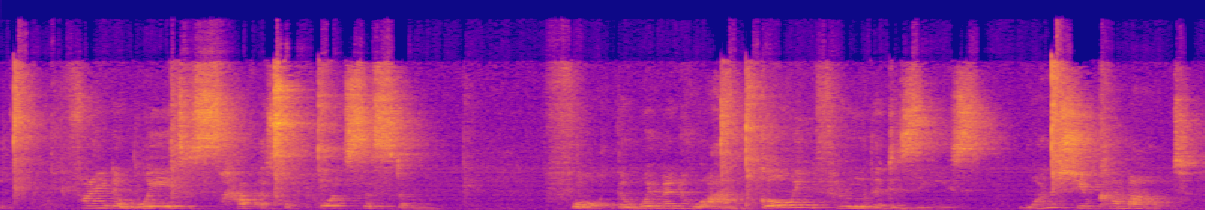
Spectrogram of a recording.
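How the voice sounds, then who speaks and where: A woman speaking earnestly and emphatically, with touches of humor, as a guest in a live radio interview. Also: medium pitch. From Ghana. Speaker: charity founder and cancer survivor. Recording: echoey room, distant mic, background noise.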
